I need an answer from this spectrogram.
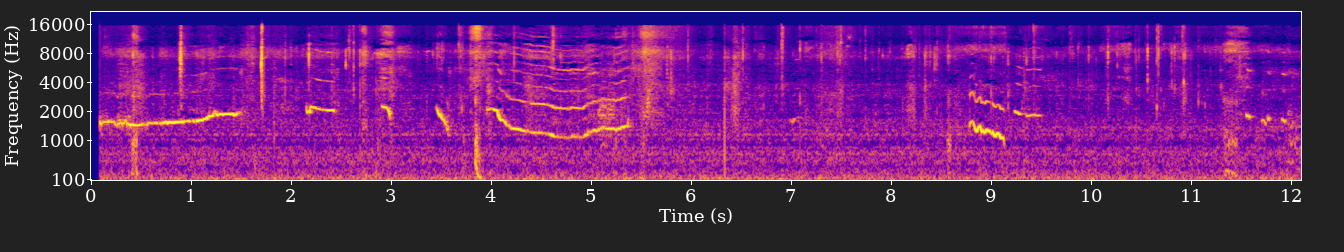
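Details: Small, curious and clingy puppy whining in thin, high whistled whimpers that rise and then sag, some with a bending dip-and-rise, scattered over a steady low background hum with occasional soft knocks.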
